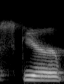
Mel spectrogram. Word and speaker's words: skyr: You know, what made you go with skier versus a different type of product? Yes, you said it right too. Skier. I always think of skiing, right?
